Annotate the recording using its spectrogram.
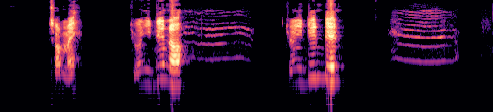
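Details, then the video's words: Pet cat answering a person, who talks between the calls. The cat gives two short, clear meows that are said to sound like "yes", each followed by a person's speech. "Cat says yes"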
